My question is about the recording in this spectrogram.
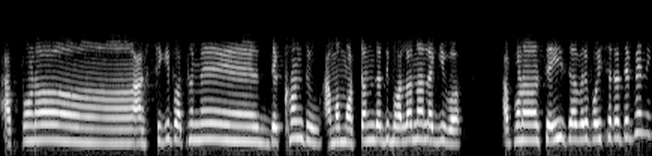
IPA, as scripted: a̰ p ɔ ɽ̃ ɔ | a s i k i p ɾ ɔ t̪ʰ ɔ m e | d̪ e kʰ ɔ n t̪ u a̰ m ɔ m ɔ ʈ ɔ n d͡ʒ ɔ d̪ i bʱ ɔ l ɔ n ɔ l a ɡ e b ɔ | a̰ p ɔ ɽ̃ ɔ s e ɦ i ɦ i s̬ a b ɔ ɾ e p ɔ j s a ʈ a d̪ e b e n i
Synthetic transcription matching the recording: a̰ p ɔ ɽ̃ ɔ | a s i k i p ɾ ɔ t̪ʰ ɔ m e | d̪ e kʰ ɔ n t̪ u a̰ m ɔ m ɔ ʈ ɔ n d͡ʒ ɔ d̪ i bʱ ɔ l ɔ n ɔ l a ɡ i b ɔ | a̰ p ɔ ɽ̃ ɔ s e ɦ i ɦ i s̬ a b ɔ ɾ e p ɔ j s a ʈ a d̪ e b e n i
